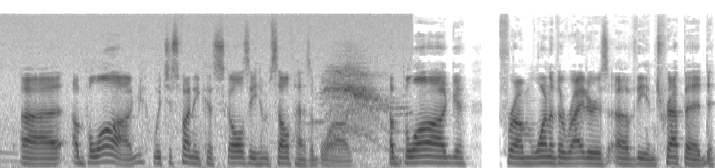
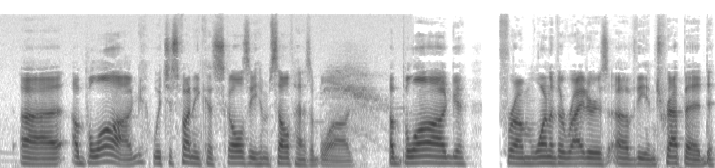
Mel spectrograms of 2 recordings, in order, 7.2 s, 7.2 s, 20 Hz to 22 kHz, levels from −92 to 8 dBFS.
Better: second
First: hiss; loud; until 4 s; 9 dB below the speech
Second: hiss; faint; until 4 s; 20 dB below the speech

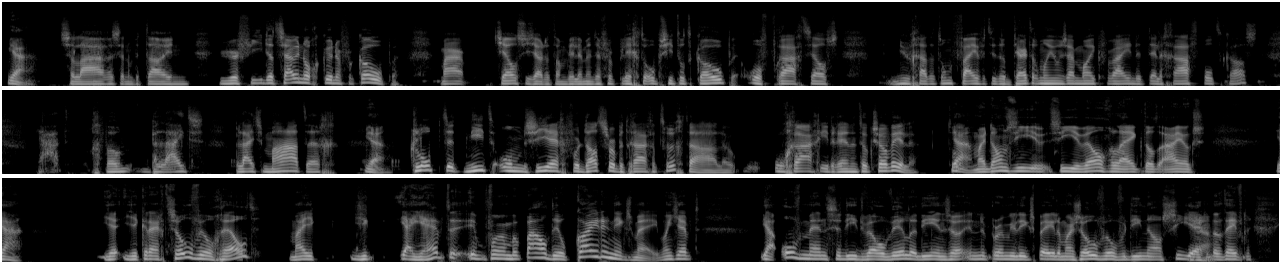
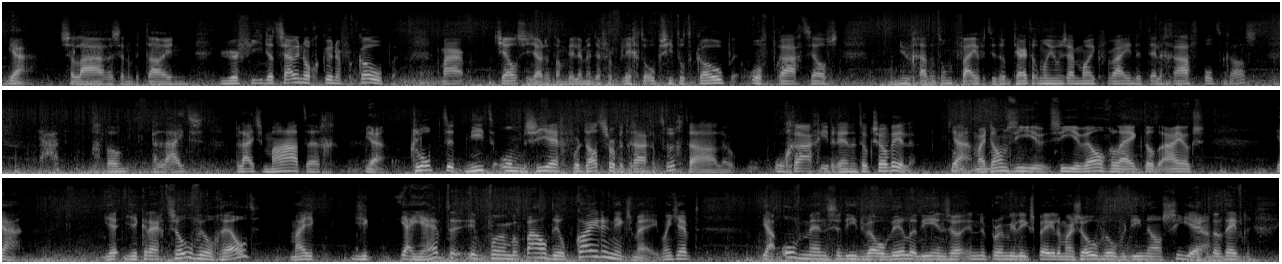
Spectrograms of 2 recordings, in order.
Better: first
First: none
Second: wind noise on the microphone; occasional gusts; 20 dB below the speech

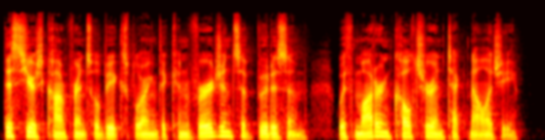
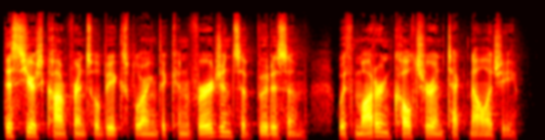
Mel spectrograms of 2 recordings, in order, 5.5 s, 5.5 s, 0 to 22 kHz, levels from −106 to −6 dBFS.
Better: first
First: none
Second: thin; very; fading below 800 Hz

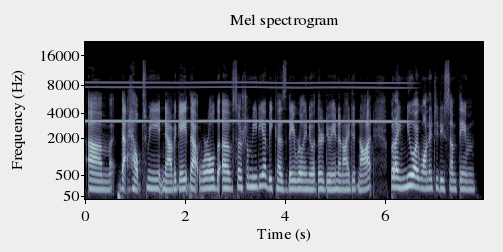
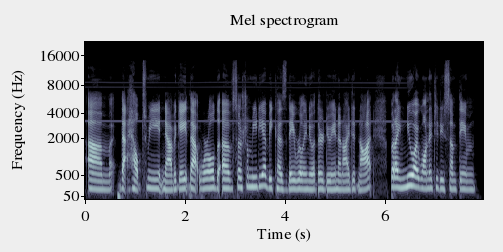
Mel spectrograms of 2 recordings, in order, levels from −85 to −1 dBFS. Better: second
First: high-pitched whine; loud; until 6.5 s; 3 kHz, 7 dB below the speech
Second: high-pitched whine; faint; until 6.5 s; 3 kHz, 30 dB below the speech

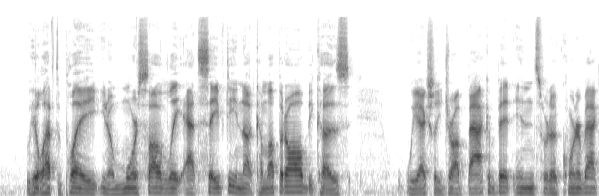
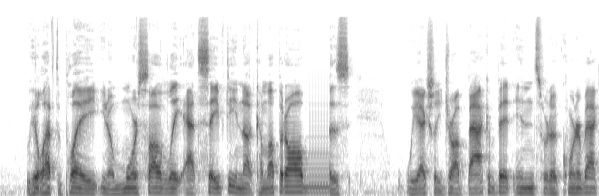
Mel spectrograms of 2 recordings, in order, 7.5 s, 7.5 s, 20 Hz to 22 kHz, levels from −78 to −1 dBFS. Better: first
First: none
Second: audio freezing; at 4 s

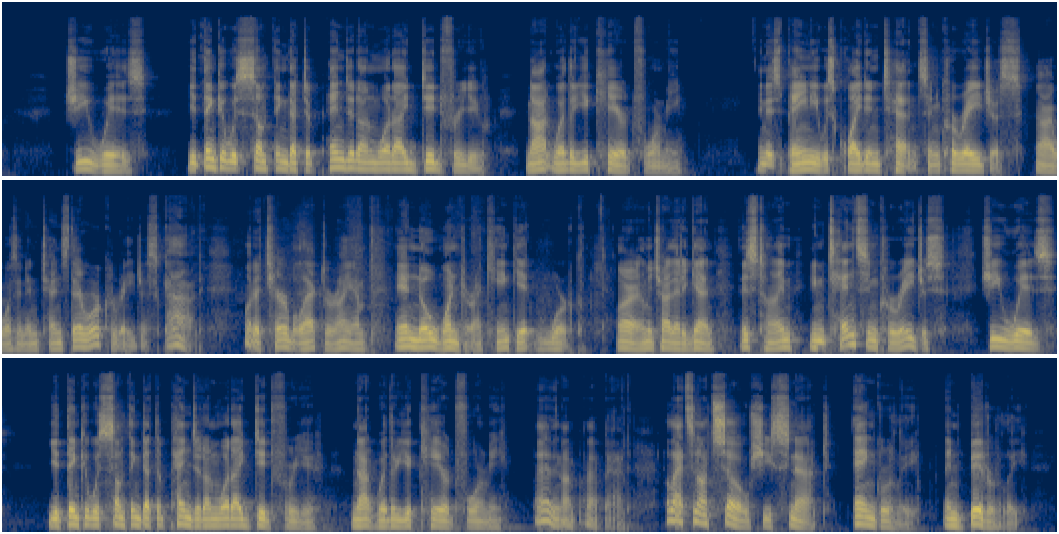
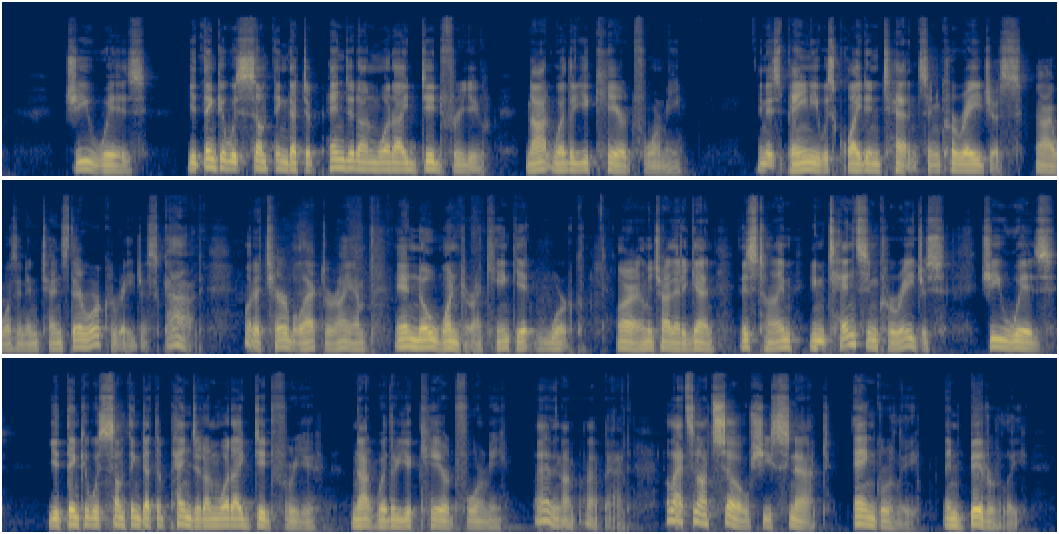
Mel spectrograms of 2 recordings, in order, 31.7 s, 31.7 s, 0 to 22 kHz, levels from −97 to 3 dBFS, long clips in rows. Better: neither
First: none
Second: none

